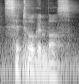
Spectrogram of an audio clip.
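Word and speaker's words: 's-Hertogenbosch: So it's stoogen boss.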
